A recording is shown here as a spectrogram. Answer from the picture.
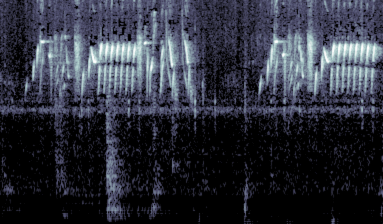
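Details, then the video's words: Chirpy goldfinch at the top of a tree delivering two long, fast phrases of bright, high twittering and trilled notes, with a brief lull between them and a low hum behind. "Chirpy Goldfinch On The Tree Top"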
